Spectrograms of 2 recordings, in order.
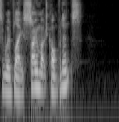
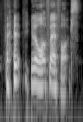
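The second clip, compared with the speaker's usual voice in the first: excited; 4 semitones higher, 8 dB louder, slower than usual. Real, not acted. Fan reacting to goal, laughing.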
